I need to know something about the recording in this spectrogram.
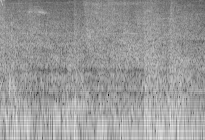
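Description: A car's nitro boost whooshes.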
